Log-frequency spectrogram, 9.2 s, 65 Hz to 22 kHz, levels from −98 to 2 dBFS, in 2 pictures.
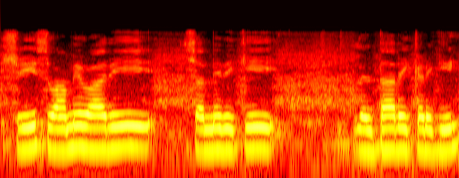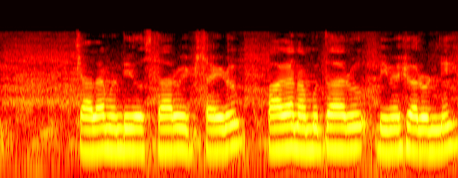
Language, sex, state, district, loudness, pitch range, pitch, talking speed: Telugu, male, Telangana, Karimnagar, -20 LUFS, 165-175 Hz, 165 Hz, 90 wpm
